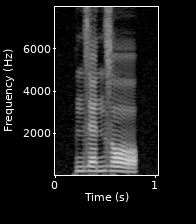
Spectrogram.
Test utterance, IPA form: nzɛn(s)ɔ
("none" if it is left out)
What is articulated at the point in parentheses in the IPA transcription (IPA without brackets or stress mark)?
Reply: z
